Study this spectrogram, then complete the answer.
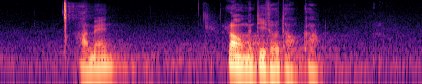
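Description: An older man speaks calmly and slowly through a microphone.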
